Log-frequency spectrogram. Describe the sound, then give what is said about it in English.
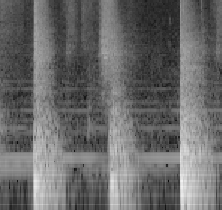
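Three heavy bangs on a wall, spaced about a second apart, each a loud dull thud with a short ringing tail, over a faint steady hum and no voices. “banging, like, at the wall when they bang, but it's hard.”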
